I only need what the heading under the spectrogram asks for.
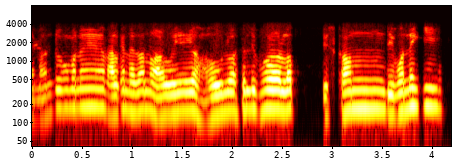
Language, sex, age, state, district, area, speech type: Assamese, male, 18-30, Assam, Sivasagar, urban, conversation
